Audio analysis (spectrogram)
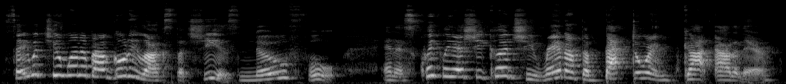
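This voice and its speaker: Very animated, high-pitched woman reading a storybook. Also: moderate pace. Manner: expressive, playfully wry delivery. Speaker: teacher reading aloud to preschoolers. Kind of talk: animated picture-book read-aloud for young children.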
